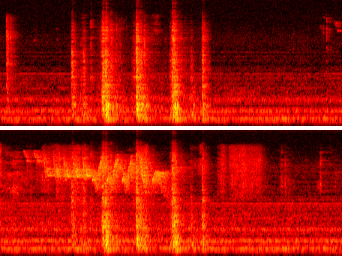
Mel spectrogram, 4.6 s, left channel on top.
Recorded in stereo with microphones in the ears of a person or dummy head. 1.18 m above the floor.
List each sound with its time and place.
0.9 s a rattle: centre (ahead or behind), 1.2 m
